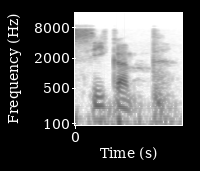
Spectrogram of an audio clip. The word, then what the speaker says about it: secant: second theta second secant it depends on how you pronounce it so i think the correct way is secant so getting the derivative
